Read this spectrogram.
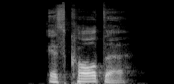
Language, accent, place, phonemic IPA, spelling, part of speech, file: German, Germany, Berlin, /ɛsˈkɔʁtə/, Eskorte, noun, De-Eskorte.ogg
- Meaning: 1. escort (group of people providing protection) 2. motorcade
